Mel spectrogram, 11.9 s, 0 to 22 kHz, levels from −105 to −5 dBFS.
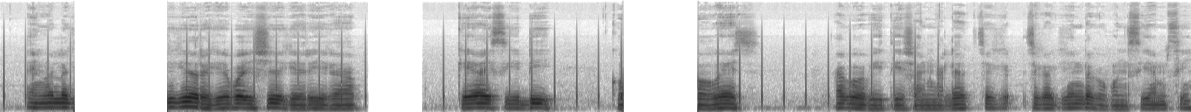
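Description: From 0.03 s to 9.39 s a steady ticking rides over the speech and through its pauses. Same-shaped pulses arrive regularly about 4.5 times a second, some 30 in all, peaking about 15 dB above the speech. This train of clicks is likely interference from nearby equipment or a faulty connection or power supply.

Within that span the speech drops to silence three times: at 0.73 to 1.67 s, 3.67 to 4.22 s and 6.22 to 6.98 s. These gaps last 0.94 s, 0.55 s and 0.75 s, and each time the speech resumes exactly where it stopped. These are rebuffering stalls. The player ran out of downloaded audio and waited for more, which added time without losing any of the sound.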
